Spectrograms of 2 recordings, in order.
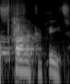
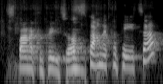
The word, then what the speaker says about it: Spanakopita: We've had a chat about this before we went live with the cook along, because this recipe Simon calls Spanakopita. Because I'm very English and I pronounce all the letters.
